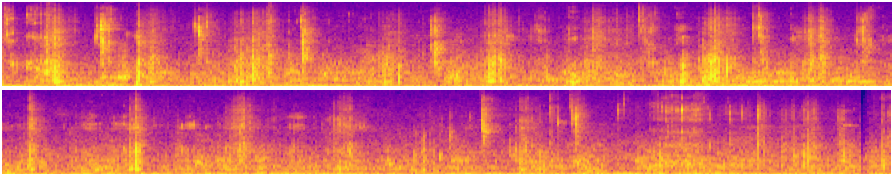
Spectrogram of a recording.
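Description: Close-up mouth sounds of chewing crispy deep-fried pork belly (lechon kawali), its crackling skin giving many sharp crunches one after another. Near the end comes a bite into a fresh piece.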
